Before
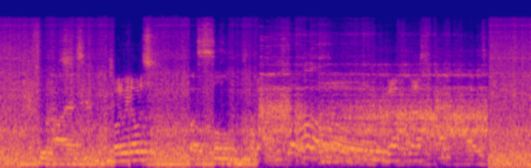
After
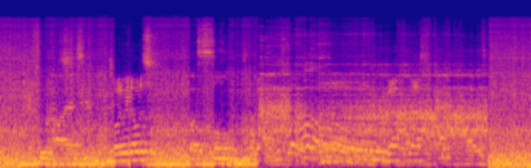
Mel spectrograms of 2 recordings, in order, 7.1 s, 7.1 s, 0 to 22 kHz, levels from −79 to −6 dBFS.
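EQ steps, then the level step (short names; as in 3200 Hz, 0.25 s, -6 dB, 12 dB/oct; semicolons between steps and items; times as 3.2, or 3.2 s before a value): low shelf 140 Hz +3.5 dB; low shelf 380 Hz +7 dB; 0.0 dB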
